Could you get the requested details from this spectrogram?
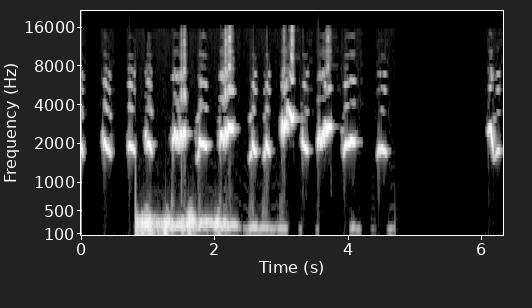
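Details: Greater green leafbird song used as a lure to raise breeding drive or wake the bird; varied whistled notes, some rising and some falling, in an irregular series over a low humming noise, ending after a long quiet gap.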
